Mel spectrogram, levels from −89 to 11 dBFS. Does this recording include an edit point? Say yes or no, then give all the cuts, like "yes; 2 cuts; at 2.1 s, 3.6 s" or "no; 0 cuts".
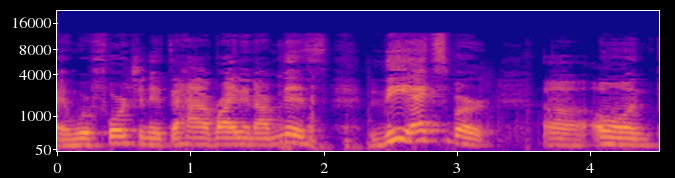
no; 0 cuts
